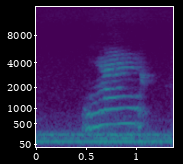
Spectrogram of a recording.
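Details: Ragdoll cat Coffee Cat asking for his morning treat indoors gives a single clear meow that rises and then falls over about half a second, with a faint low hum in the room.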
